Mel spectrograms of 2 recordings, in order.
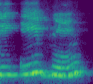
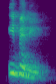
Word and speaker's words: evening: and then we have in the evening so a lot of people pronounce this eveny eveny no it's eve evening evening evening that's it two syllables so not e evening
